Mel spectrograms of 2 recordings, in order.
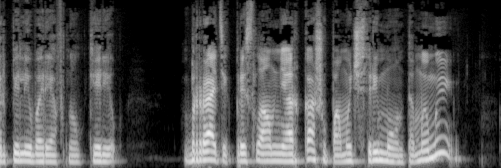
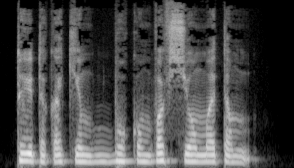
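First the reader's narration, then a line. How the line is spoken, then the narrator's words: Quiet question. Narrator (Russian): тихо спросила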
